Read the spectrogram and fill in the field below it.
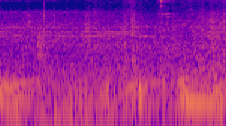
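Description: Imported pigeons at a pigeon farm give low, throaty coos, a couple of close rolling calls over a steady background hum.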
